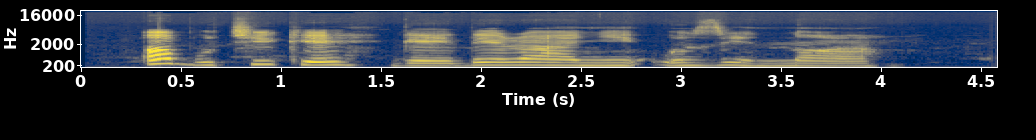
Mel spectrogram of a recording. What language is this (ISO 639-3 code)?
ibo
